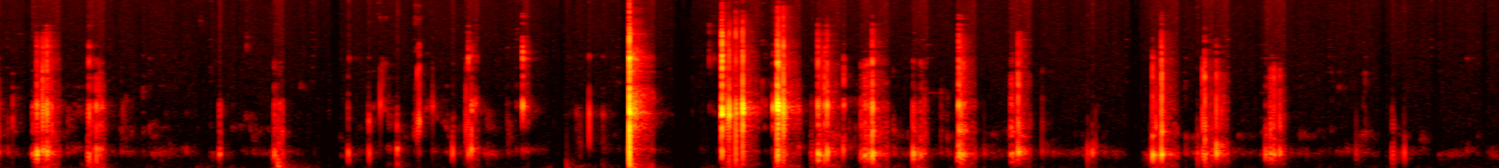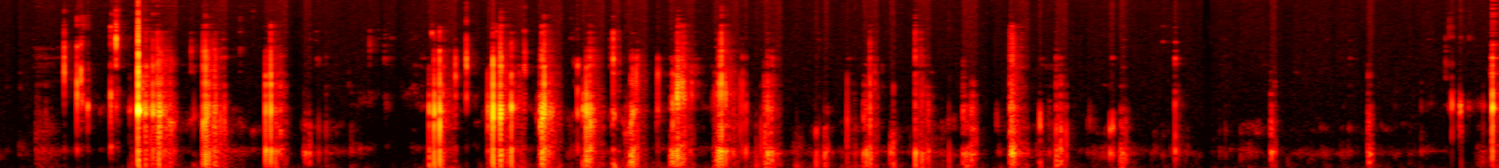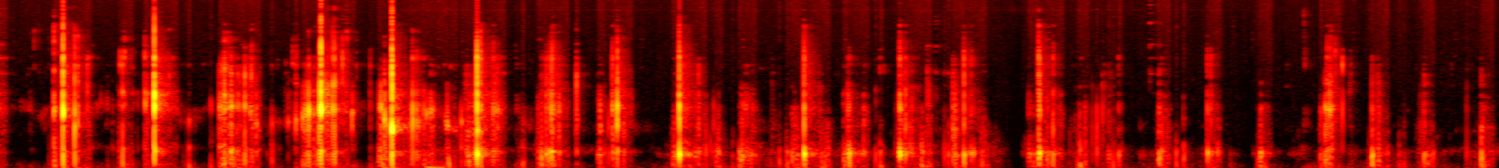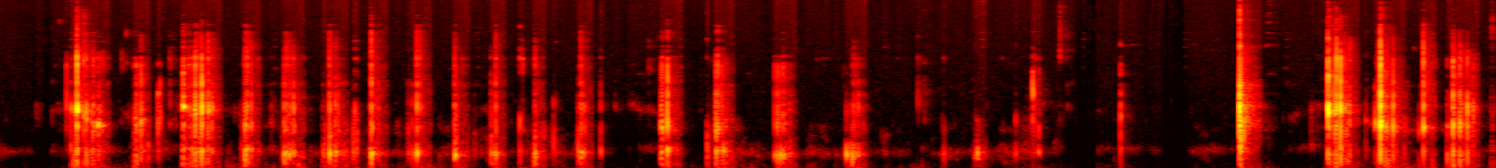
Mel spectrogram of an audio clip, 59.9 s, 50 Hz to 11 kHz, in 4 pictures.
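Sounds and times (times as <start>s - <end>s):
chalk crunching while chewing: 57.4s - 59.9s.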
